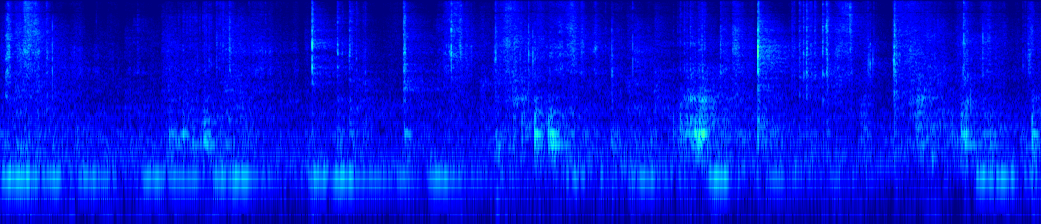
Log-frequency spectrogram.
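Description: Scissors making a series of short, sharp snips into folded paper, cutting a small slit into each point of the paper.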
